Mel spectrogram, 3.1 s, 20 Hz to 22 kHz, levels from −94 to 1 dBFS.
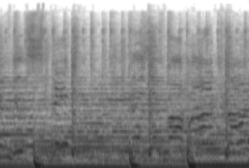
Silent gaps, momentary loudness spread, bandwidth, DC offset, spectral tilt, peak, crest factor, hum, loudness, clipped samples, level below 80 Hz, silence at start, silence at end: none; 4 LU; 17.5 kHz; under 0.1%; -4.5 dB/octave; -8 dBFS; 10 dB; none; -19 LUFS; under 0.1%; -20 dBFS; 0 s; 0 s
